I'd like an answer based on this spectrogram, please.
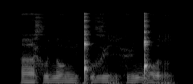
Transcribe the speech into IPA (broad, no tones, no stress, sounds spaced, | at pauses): a x u n ɔ ŋ ʉ ǃʼ u ɣ ʉ r h ʉ ŋ͡ǃ ɔ r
